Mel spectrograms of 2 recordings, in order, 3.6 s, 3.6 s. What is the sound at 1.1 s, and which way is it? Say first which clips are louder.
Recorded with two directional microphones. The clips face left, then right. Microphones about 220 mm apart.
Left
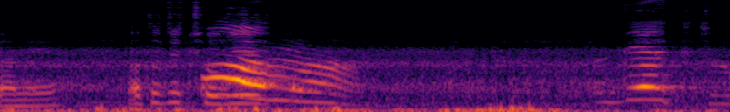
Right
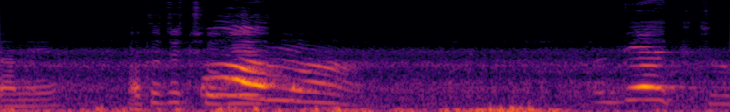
Speech: left 1 dB; 30° right (ahead or behind).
